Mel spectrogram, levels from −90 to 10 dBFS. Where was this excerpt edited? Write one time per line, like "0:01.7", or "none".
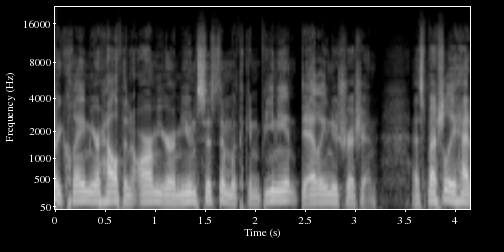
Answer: none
